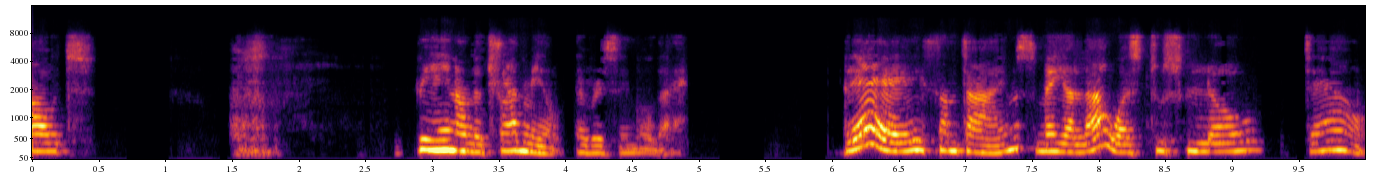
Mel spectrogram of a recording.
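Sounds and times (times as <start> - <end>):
woman speaking: 0.0 - 0.5, 2.9 - 5.0, 6.1 - 10.0.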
